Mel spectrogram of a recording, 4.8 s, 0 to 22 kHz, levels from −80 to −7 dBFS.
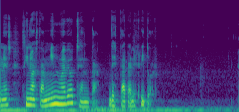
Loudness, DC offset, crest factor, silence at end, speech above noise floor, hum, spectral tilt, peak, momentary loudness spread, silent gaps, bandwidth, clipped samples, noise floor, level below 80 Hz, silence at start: -24 LUFS; under 0.1%; 16 dB; 0 s; 23 dB; none; -6.5 dB/octave; -8 dBFS; 23 LU; none; 15 kHz; under 0.1%; -46 dBFS; -36 dBFS; 0 s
